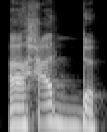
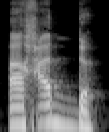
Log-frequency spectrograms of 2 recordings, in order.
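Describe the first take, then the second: No difference in how they are said.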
